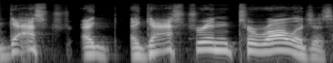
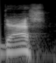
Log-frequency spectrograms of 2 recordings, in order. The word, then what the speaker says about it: gastroenterologist: Michael Levitt, a gastroenterologist. How do you say that? Gastrologist? Gastroenterologist. Oh. Gastroenterologist.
